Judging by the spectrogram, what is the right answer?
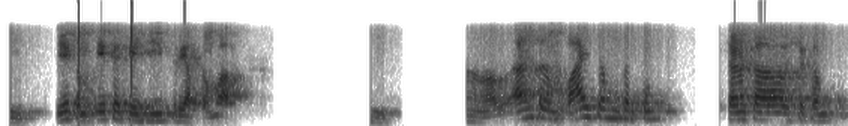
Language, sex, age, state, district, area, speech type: Sanskrit, male, 45-60, Karnataka, Dakshina Kannada, rural, conversation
